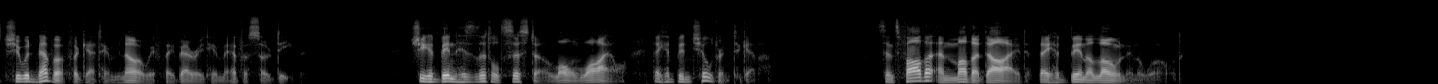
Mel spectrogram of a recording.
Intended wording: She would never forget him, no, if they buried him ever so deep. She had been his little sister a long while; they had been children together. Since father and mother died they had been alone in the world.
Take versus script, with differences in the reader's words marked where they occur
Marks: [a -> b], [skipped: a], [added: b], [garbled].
She would never forget him, no, if they buried him ever so deep. She had been his little sister a long while; they had been children together. Since father and mother died they had been alone in the world.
